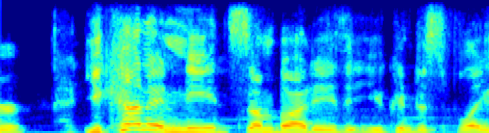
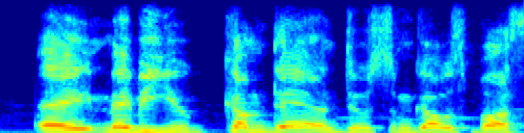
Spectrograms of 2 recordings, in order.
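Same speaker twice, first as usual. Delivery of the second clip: put-on New York accent, pitched high; 5 semitones higher than usual. Retelling a movie scene by quoting a character: new york accent. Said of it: "I don't know why I'm continuing this New York accent".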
